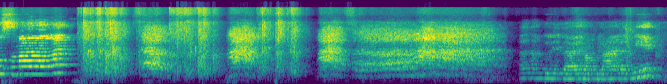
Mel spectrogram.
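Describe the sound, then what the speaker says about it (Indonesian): A primary school class in an Indonesian classroom claps out the 'tepuk semangat' chant, with bursts of rhythmic group clapping and shouted children's voices alternating with a teacher's voice. "Ayo kita coba sama-sama ya. Tepuk semangat."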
